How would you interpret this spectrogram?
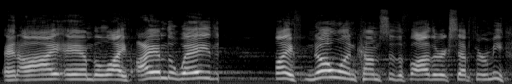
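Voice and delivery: full preacher voice for the scripture; fervent preaching. Acted. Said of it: "I'm preaching right now".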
